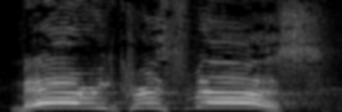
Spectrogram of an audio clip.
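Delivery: ordinary delivery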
